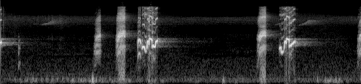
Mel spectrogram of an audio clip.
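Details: Sooty-headed bulbul in full song, played to draw answering birds: short sharp notes and two bubbling, slurred whistled phrases, separated by brief pauses, with soft low rumble underneath.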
